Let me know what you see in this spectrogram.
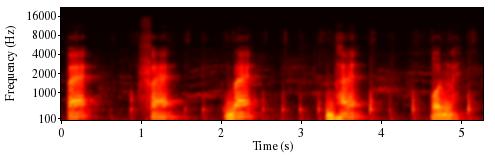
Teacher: उच्चारण स्थान है होटों से होता है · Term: ओस्ट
